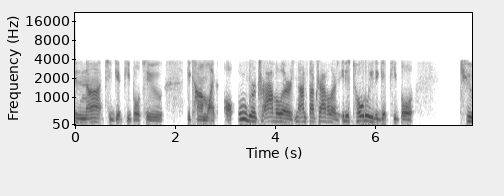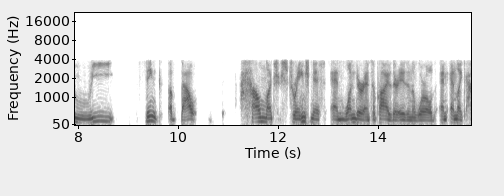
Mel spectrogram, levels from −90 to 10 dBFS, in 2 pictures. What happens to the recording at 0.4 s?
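At 0.4 s the speech is already running through the G.723.1 codec, and that damage lasts the whole clip rather than starting there. The codec squeezes the signal into coarse 30 ms frames with a sluggish voice model, which fits a bitrate near 6 kbit/s, so the speech sounds muffled and hoarse with smeared consonants. A spectrogram shows a hard ceiling at 3.8 kHz with nothing above it, and blocky, frame-stepped texture below.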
